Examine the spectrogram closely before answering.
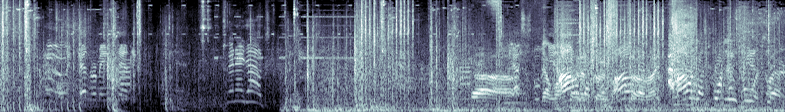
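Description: Rifle shots fire in quick bursts close by.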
